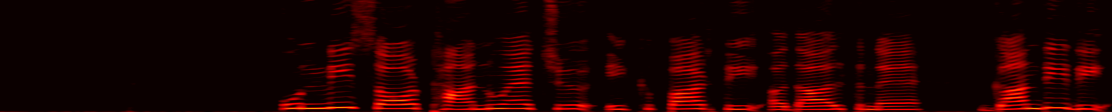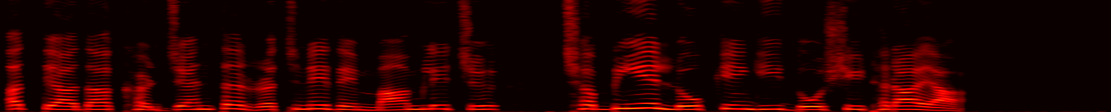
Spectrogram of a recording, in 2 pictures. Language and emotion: Dogri, neutral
